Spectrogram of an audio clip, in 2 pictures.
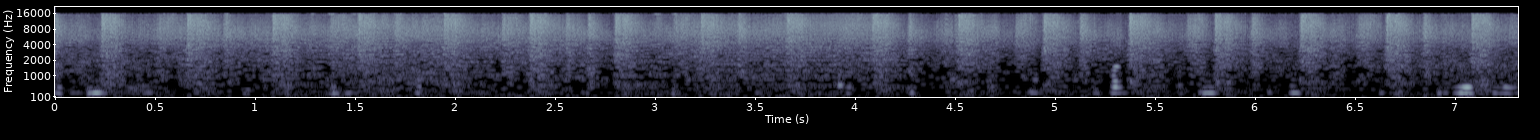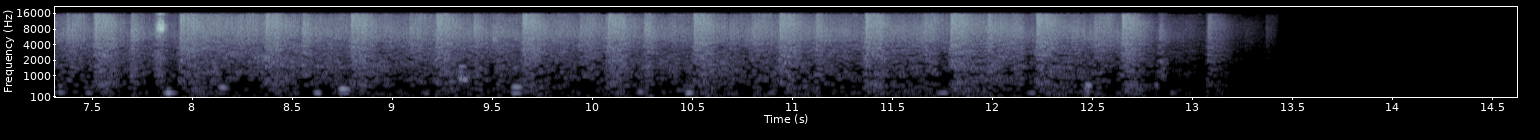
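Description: Crackling hiss on the open commentary microphone line, with faint indistinct sounds underneath, cutting off suddenly about a second before the end.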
